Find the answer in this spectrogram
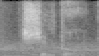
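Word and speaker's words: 神風: wind special attack core shim poo is a more formal way to pronounce the two characters that spell kamikaze pilots volunteer by the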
